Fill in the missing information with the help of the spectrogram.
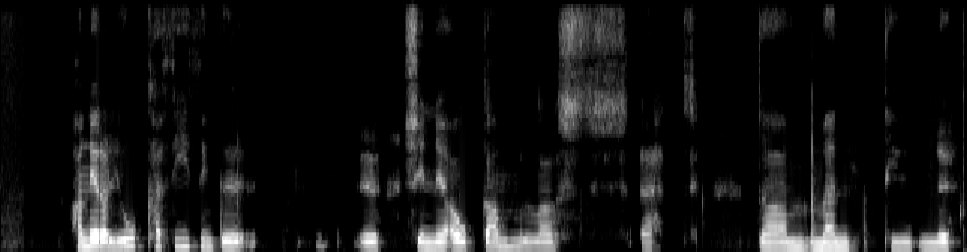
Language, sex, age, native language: Icelandic, male, 12, Icelandic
